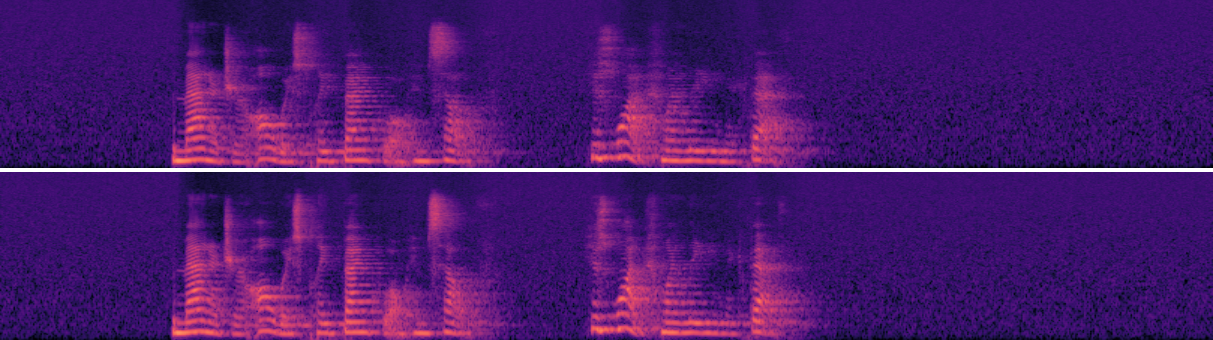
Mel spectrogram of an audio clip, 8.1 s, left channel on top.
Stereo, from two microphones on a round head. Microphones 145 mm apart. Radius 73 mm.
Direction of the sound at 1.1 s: Centre (ahead or behind).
